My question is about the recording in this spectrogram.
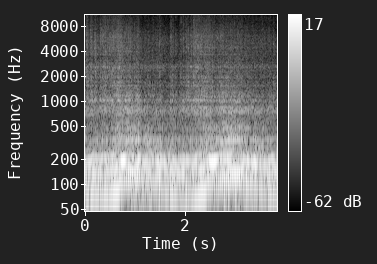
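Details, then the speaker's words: Manual-clutch V8 car at a salvage auction idling with a deep, lumpy, loping, jerky beat that smooths out as soon as a little throttle is added. The cause is unconfirmed; a cam, or the missing cold air intake, is suspected. "oh wow um boys we got a winner here oh my goodness guys the way this car lopes it's it the car is jerky but as soon as you get a little throttle"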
